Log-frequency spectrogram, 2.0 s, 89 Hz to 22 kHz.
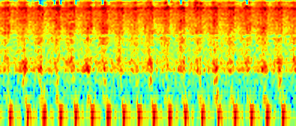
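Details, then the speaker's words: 17-year-old Suzuki Spin125 engine with an RX King carburetor, needle set in the middle position during setting at the workshop: low, slow single-cylinder idle with even puffs, steady and without stumbles. Normal idle. "ini mesin 17 tahun ya benerin suaranya dan ini menurut gua mantap banget"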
